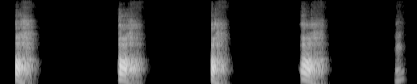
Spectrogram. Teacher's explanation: पूरे हकार के सदृश नहीं, ये मानिएगा आधा, हाफ हकार की ध्वनि मानिएगा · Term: विसर्ग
